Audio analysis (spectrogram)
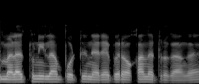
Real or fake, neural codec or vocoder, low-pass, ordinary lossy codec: real; none; 7.2 kHz; Opus, 32 kbps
